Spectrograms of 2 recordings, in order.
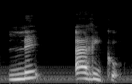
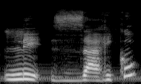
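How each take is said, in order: First: No z sound links les to haricots. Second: A z sound links les to haricots. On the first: The speaker calls it right. "on doit dire ... pas de liaison" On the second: The speaker calls it wrong. "On ne dit pas"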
